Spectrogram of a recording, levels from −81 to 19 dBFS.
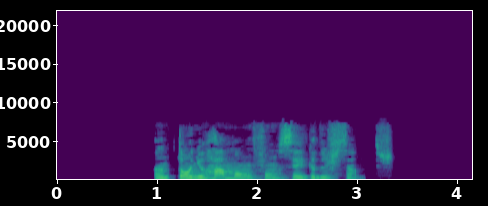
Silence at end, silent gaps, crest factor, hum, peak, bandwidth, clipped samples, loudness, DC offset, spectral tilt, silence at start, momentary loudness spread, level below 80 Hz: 0.8 s; 3.09-3.18 s; 20 dB; none; -2 dBFS; 7.8 kHz; under 0.1%; -19 LUFS; under 0.1%; -4 dB/octave; 1 s; 15 LU; -64 dBFS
